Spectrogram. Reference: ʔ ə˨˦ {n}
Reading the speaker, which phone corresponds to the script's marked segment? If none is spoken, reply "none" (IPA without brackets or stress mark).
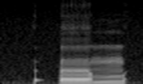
m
